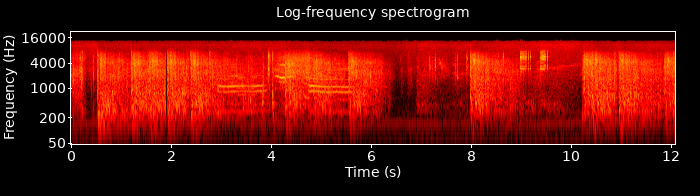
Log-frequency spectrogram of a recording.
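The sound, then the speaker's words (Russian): A loud barrage of rapid gunshots with ringing, shattering plates of food mixed in, easing briefly into scattered pops and debris before the heavy firing bursts back in. No one speaks. “Вооружившись ложками, герои наклоняются над едой, как вдруг тарелки разлетаются от выстрелов.”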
